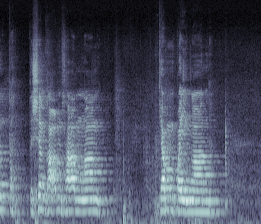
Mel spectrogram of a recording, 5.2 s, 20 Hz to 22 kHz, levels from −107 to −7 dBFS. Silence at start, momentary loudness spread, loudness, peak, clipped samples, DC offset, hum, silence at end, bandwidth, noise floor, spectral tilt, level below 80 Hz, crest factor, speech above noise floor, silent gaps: 0 s; 22 LU; -26 LUFS; -8 dBFS; under 0.1%; under 0.1%; none; 0.6 s; 13.5 kHz; -54 dBFS; -4 dB/octave; -54 dBFS; 20 dB; 28 dB; none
